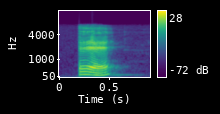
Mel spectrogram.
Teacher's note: the first sound is a vowel sound, air. So the word is not hair.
